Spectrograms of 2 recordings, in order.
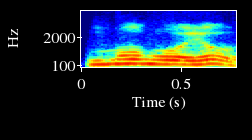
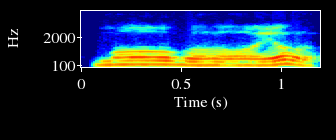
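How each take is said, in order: First: Said in the usual way. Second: मोगोयो drawn out slowly, syllable by syllable; slow teaching demo. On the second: Shown as a demonstration. Teacher slowly models मोगोयो for the class, drawn out. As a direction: stretch मोगोयो out slowly so students catch each syllable. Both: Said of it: "दूसरी example इसने क्या दी?".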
